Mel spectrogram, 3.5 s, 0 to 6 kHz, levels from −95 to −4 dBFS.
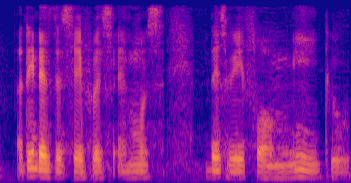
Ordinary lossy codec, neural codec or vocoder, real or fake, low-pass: none; codec, 44.1 kHz, 3.4 kbps, Pupu-Codec; fake; 5.4 kHz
